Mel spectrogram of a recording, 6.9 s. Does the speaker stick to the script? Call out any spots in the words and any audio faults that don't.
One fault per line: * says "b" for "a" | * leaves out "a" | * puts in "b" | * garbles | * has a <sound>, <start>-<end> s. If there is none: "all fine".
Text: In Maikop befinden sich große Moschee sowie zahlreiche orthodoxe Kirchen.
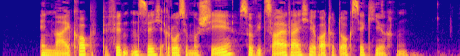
all fine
